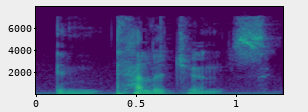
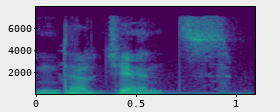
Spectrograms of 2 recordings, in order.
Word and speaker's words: intelligence: good and clear, and we pronounce a word like intelligence correctly. 'Intelligence.' Well then someone who's listening will decode that quite quickly. They will have no problem in recognising the sound. But if for example I said 'intelliGENTS,' 'intelliGENTS' someone listening to me might think I'm talking 'ladies and gents,' not 'ladies and gents' but 'gents' so 'intelliGENTS.'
